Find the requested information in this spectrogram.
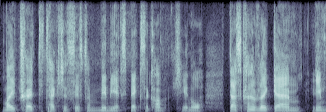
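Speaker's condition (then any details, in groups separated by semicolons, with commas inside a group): Cleft lip and palate; adult, age 41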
